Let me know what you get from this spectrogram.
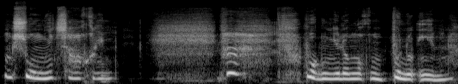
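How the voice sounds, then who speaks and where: A watchful young housemaid in a Filipino radio serial. Her high voice is meek and hesitant, with defiance underneath. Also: expressive, unhurried, darkish tone, heavily acted. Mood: resentful. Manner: polite, hesitant. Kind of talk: Filipino radio drama acting.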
